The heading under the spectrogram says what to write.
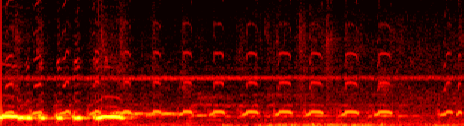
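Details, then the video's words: Big-voiced crossbred zebra dove: a loud burst of rapid, rolling coos, then about ten soft, even notes repeated roughly every quarter second, with low rumbling in the background. "PERKUTUT CROSSING GACOR SUARA BESAR"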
